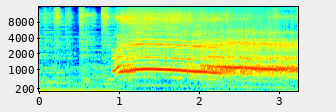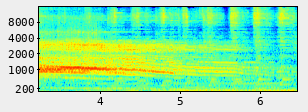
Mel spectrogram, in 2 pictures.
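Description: Two acoustic guitars playing. About a second in, one long high wailing note joins them: it swoops up, then slowly sinks and fades over about four seconds.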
